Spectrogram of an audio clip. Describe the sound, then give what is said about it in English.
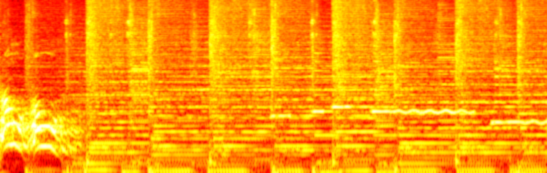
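A single short, bright bark from a dog that has found her bone in her doggy house rings out at the very start, fairly loud, then gives way to a steady, gently rhythmic musical backing with no talking. “Ella the doggy has found her bone.”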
